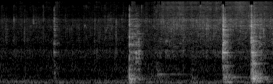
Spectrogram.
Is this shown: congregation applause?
no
